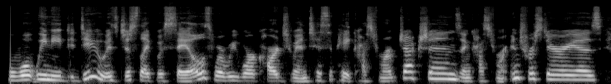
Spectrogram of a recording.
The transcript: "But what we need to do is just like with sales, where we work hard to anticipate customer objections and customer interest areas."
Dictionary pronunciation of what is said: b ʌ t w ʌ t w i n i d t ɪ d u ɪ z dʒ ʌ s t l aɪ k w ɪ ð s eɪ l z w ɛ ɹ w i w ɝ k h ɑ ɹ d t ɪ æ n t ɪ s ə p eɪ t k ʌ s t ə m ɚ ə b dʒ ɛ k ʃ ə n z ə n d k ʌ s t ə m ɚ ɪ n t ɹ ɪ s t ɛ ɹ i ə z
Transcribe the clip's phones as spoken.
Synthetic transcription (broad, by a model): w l w ʌ t w i n i d t ɪ d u ɪ z dʒ ʌ s t l aɪ k w ɪ ð s eɪ l z w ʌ ɹ w i w ɝ k h ɑ ɹ d t ɪ æ n t ɪ s ə p eɪ t k ʌ s t ə m ɚ ə b dʒ ɛ k ʃ ə n z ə n k ʌ s t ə m ɚ ɪ n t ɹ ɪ s t ɛ ɹ i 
